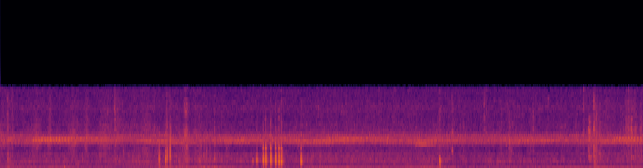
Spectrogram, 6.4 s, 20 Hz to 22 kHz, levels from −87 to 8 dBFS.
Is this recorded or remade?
recorded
